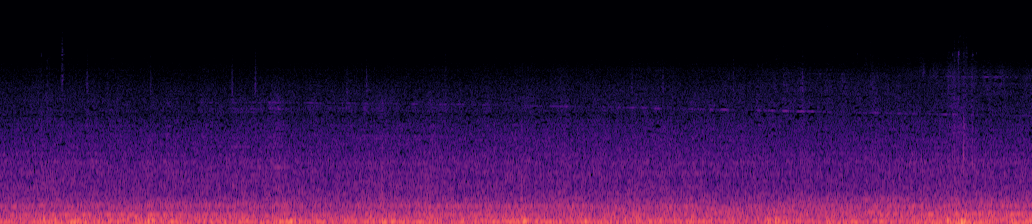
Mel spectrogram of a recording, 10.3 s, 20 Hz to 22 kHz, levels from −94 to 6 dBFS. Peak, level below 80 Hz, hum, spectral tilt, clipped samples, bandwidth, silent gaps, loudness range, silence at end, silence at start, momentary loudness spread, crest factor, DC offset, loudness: -14 dBFS; -34 dBFS; none; -10 dB/octave; under 0.1%; 5.6 kHz; none; 2 LU; 0 s; 0 s; 4 LU; 18 dB; under 0.1%; -35 LUFS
